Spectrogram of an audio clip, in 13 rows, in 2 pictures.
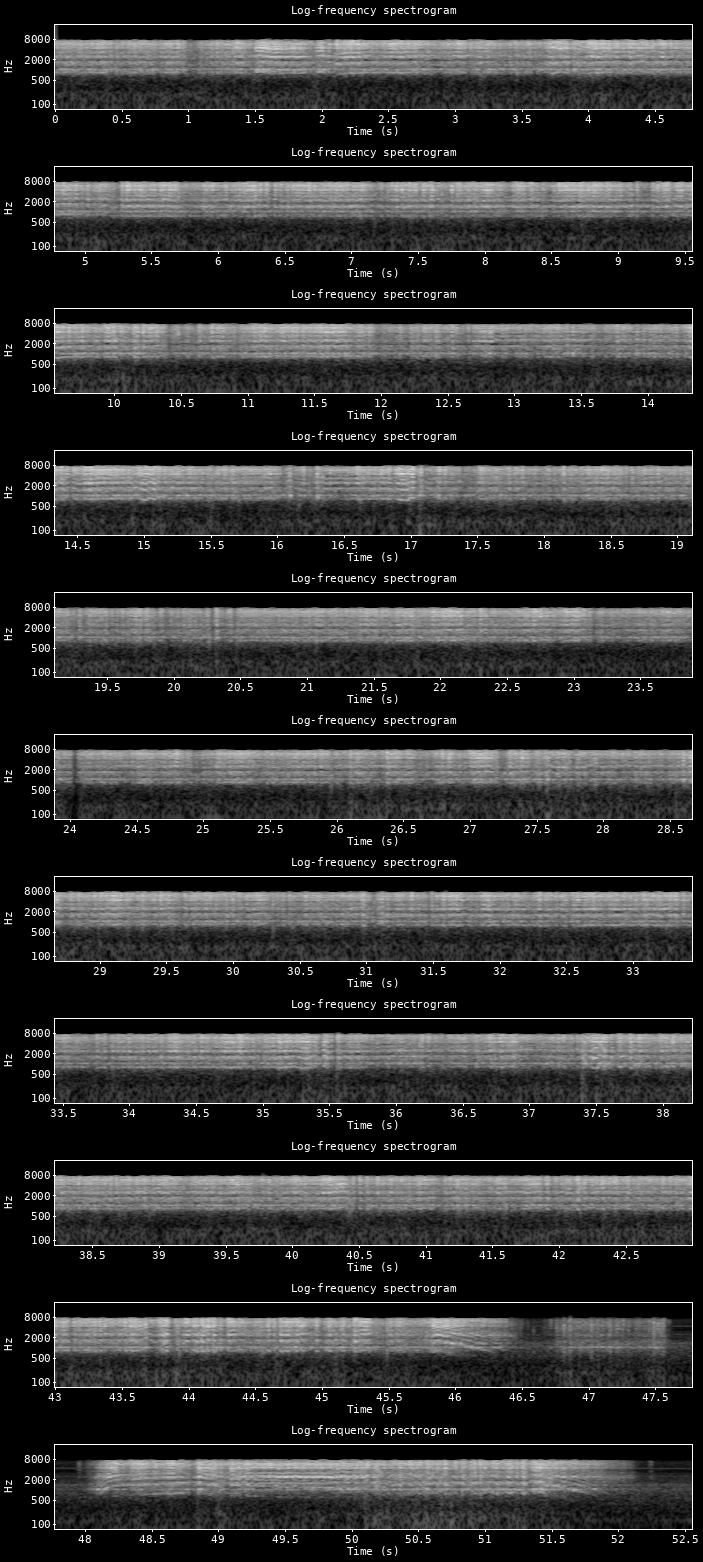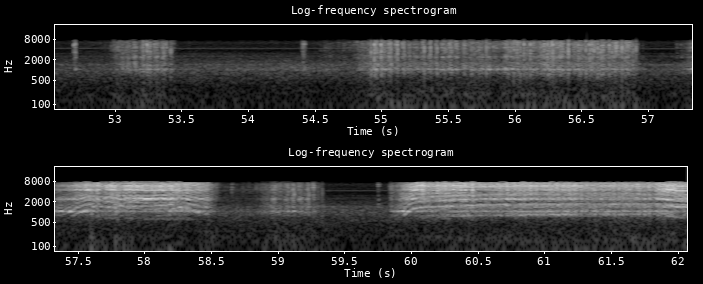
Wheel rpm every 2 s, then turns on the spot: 230, 230, 220, 200, 200, 230, 230, 230, 230, 230, 230, 230, 230, 230, 230, 230, 220, 220, 230, 230, 230, 230, 230, 50, 140, 190, 10, 20, 40, 70, 170.
54-56 58-60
